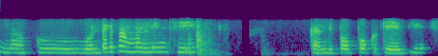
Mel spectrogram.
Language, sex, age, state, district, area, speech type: Telugu, female, 18-30, Andhra Pradesh, Kakinada, rural, conversation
